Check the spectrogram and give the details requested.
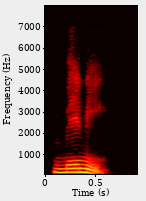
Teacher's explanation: it's two syllables with a first syllable stressed and the second syllable unstressed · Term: trochee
